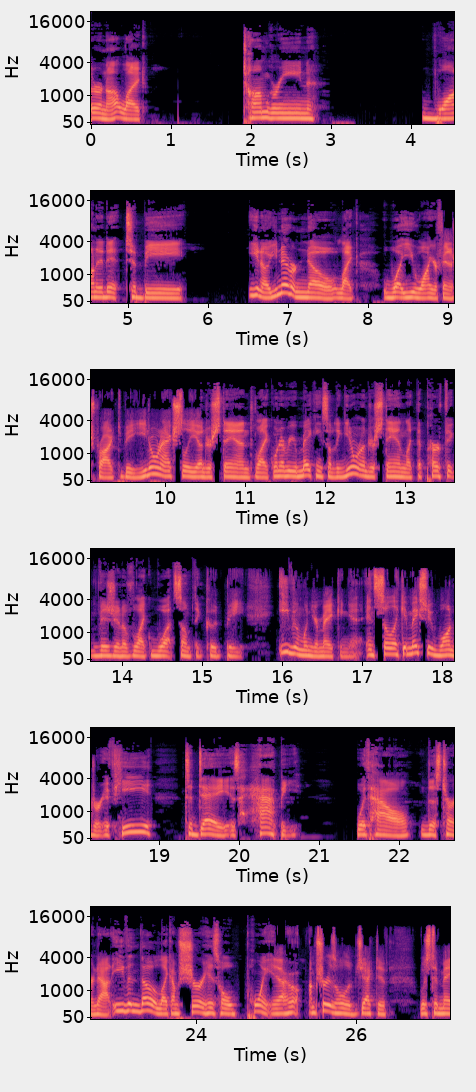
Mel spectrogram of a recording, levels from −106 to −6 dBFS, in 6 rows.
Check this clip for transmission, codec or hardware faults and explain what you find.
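Three stretches of dull, gritty speech point to a Bluetooth SBC bit pool drop: at 8.90–10.44 s after "what you want your", at 15.05–18.24 s after "of like what something" (recovering by "if he today is"), and at 24.97–27.18 s after "sure his whole point". Treble dulls and grainy noise appears, which fits the link cutting the bit pool from 31 to about 10 (roughly 77 kbps), starving the upper sub-bands and coarsening the rest.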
